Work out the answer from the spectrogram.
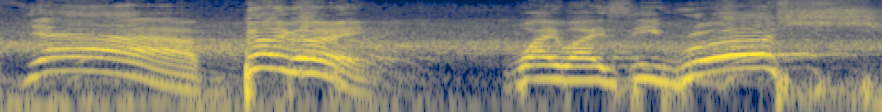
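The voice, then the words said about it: Hyped-up exaggerated voice. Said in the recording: “Why am I doing that voice? Because it's hype!”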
